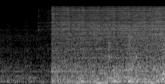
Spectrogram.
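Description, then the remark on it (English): After a brief quiet moment, a steady hiss of bubbling broth rises, a hot pot boiling hard at a restaurant table in Taichung, Taiwan, cooking thin slices of pork shoulder, with a continuous rush of steam and small pops throughout. “After just a few seconds, in a boiling hot pot, it's a perfect bite.”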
